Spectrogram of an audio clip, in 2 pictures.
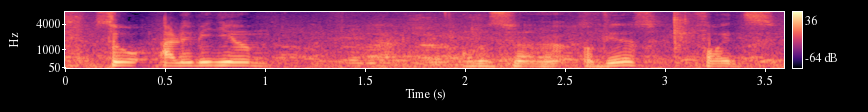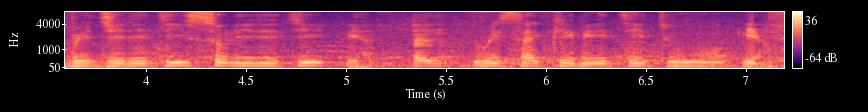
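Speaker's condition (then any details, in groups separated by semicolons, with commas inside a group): No condition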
